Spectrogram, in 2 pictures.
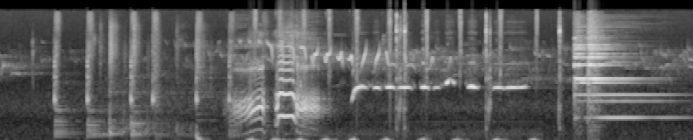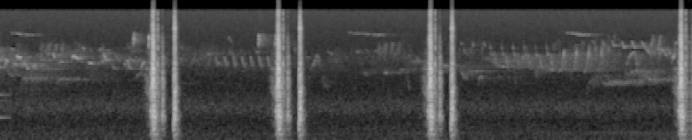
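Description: A string of added sound effects over faint bird chirps: rapid clicks, a warbling sweep, a held whistle, and a bell-like ding that fades, followed by single sharp knocks about every one and a half to two seconds.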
